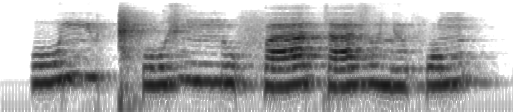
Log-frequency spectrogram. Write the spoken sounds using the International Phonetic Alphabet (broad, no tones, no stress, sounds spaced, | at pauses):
o nʲ o ǁʰ o ʒ nː ʊ f a t a z ʊ lʲ ɔ f ɔ m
